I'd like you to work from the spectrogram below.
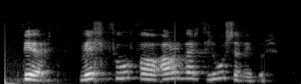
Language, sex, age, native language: Icelandic, female, 40-49, Icelandic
